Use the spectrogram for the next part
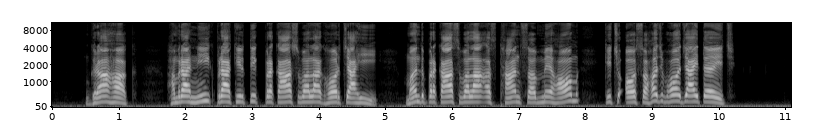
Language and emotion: Maithili, fearful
